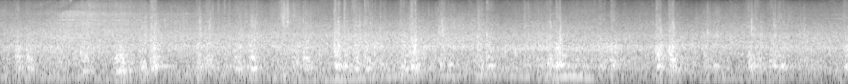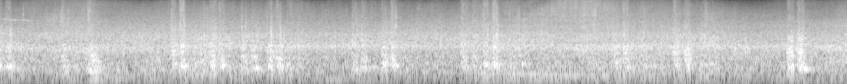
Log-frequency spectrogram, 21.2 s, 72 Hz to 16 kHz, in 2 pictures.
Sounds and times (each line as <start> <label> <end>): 0.0 traffic noise 21.1
0.0 wind 21.1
